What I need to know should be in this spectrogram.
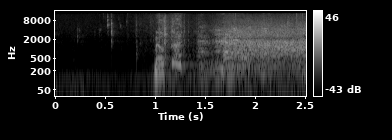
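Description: A man speaks with surprise, close by.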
